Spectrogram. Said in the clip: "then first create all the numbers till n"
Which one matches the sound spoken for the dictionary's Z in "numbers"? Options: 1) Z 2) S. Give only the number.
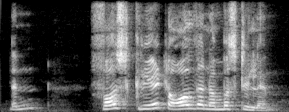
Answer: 2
